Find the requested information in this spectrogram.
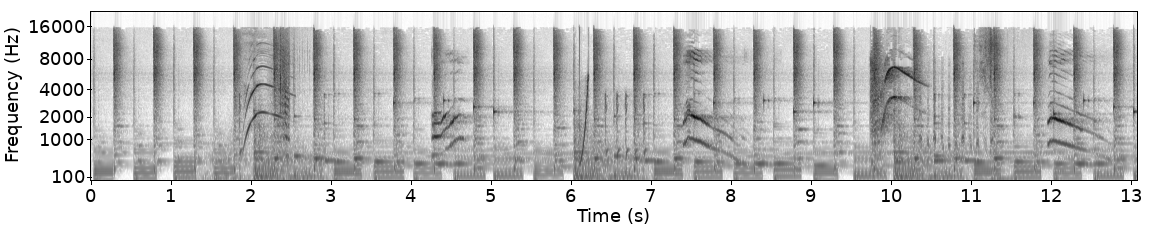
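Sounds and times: upbeat cartoon music: 0.0 - 13.0
squeaky cartoon cries: 1.9 - 2.5, 4.3 - 4.9, 7.4 - 8.1, 11.9 - 12.7.

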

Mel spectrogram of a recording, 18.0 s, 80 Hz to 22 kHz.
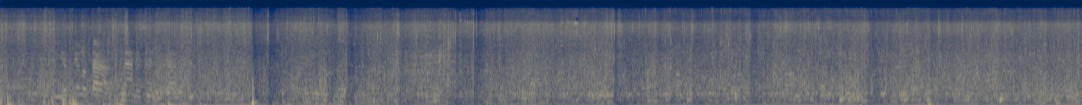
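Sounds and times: icy water sloshing and churning: 0.0 - 18.0.

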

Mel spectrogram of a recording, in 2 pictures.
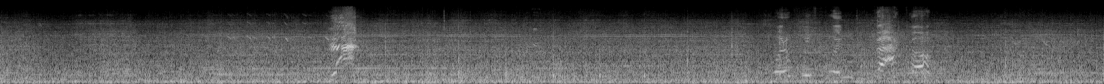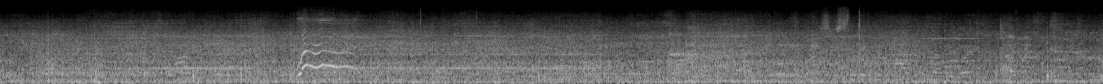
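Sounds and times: steady rushing noise: 0.0 - 22.0
wavering voice: 14.0 - 15.0.

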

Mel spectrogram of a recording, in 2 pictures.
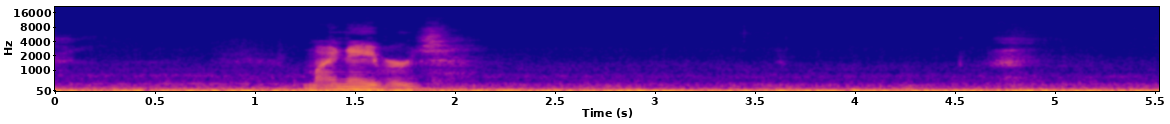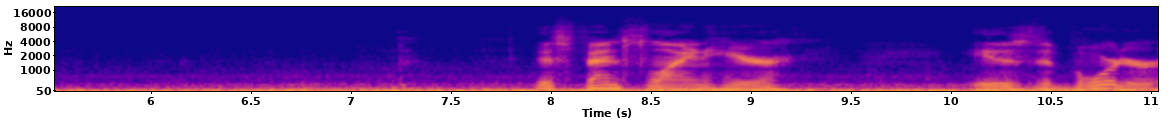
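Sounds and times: van engine and road rumble: 0.0 - 11.0.

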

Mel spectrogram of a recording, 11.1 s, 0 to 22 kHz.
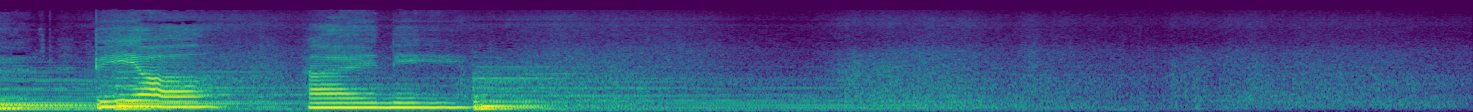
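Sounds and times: ocean surf: 0.0 - 11.0.

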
